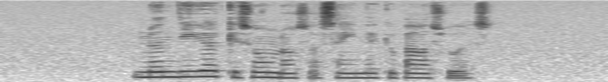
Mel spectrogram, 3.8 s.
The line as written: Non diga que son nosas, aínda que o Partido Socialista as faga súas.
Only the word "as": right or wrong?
wrong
